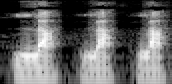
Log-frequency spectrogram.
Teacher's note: There's another feature here that I'll throw in here, and that is, it could very well be that the difference is jaw position, that in a clear position I say la, la, la, and my jaw is more closed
